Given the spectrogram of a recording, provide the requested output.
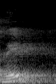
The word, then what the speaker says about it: Ra'e: It's my privilege today, on behalf of the entire Tamara family, to introduce Ray by Tamara, India's first faith intelligent hospitality brand. It's pronounced as Ray, written with an accent on the E, a small typographic mark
